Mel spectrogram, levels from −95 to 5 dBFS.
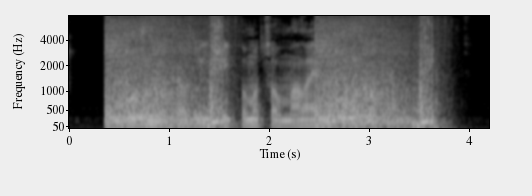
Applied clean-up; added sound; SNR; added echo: none; Drawer open or close; -3 dB; none.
